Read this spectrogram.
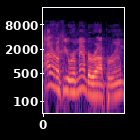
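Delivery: ordinary talk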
